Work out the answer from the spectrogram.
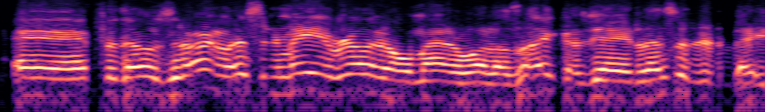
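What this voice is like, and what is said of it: Southern twang accent. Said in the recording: “my twang is getting a little twangier ... they talk twangy down here in Tennessee ... a little stronger twang than my Texas twang”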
